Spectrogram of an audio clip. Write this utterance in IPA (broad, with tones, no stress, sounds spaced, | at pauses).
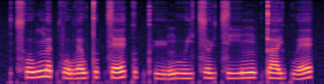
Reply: t͡sʰ o˨˧ w ŋ ɐ˧ t̚ f o˨˩ w l ɐ˨˧ w t̪ ʊ˨˥ k̚ s ɛː˨˥ k ʊ˨˥ k̚ pʰ yː˨˩ ŋ uː˨ j t͡s ɵ˧ ɥ t͡s iː˨˧ m ŋ ʊ˧ k̚ t̪ aː˧ j kʷ ɛː˨˥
